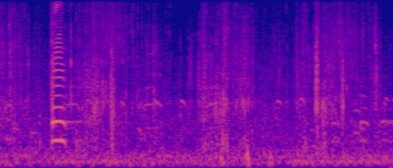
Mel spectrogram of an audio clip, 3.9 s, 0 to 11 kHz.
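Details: Trumpeter swans at Hudson, Wisconsin, March 3, 2021: one loud, brassy trumpeting honk from a nearby bird early on, followed by a softer chorus of distant honks from the rest of the flock over low rumble.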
